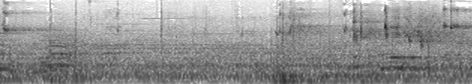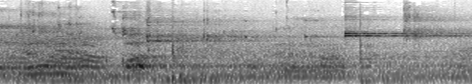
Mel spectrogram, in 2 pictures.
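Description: Voices chattering in a gymnasium, with a basketball bouncing on the hardwood court a few times in sharp knocks.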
